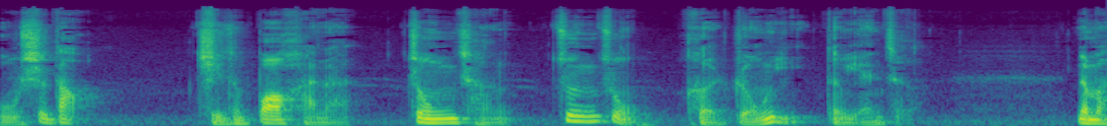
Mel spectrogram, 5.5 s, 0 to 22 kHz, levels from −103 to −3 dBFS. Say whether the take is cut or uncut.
cut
